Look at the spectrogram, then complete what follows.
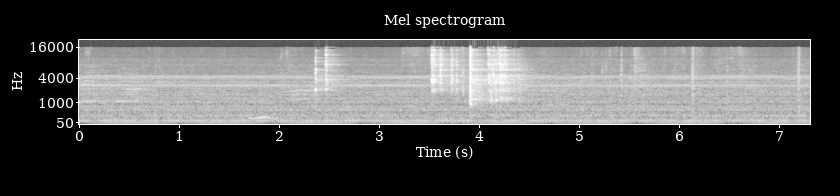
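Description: A metal fork clinking against a plate: a few light clinks, then a louder clatter about four seconds in, over a steady low hum.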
